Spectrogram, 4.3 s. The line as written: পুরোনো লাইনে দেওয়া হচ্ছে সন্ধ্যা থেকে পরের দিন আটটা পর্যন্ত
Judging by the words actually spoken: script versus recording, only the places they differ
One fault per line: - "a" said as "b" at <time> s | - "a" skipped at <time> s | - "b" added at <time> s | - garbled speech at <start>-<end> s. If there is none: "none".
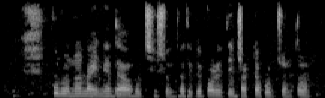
none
